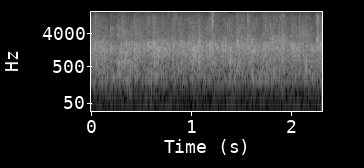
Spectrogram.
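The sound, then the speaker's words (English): A brief, thin round of audience applause, scattered hand claps blending into a steady patter for a couple of seconds, fairly soft and with no voices. “See, that clap was so puny, I can tell you've lost a little bit already.”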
